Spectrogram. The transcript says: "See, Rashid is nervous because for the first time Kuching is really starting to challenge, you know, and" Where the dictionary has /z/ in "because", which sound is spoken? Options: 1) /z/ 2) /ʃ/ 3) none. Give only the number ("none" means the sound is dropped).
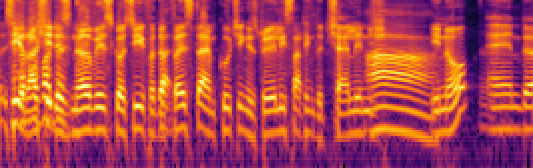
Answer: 3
